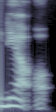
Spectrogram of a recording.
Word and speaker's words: the: dan learning out Comes jadi ingat kalau ini dia huruf kalau Hurufnya huruf vokal kita bacanya Do ini bukan the tapi di effect ya Nah di effect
